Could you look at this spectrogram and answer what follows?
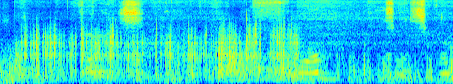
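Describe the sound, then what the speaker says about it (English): Strong wind buffeting a phone microphone outdoors, producing loud, gusty low rumbles and rustling that rise and fall throughout while a person speaks over it. "So it's super windy, and I'm trying not to get blown away."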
